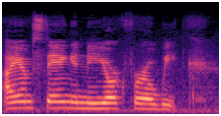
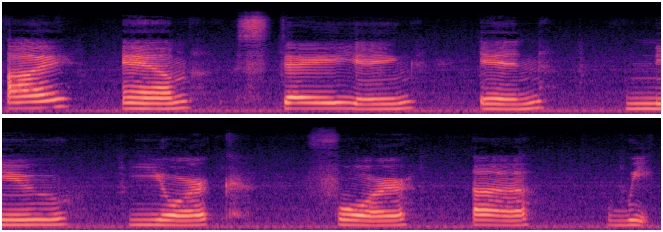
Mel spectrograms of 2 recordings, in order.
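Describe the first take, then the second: First: The sentence is spoken at normal, fast speed. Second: The sentence is spoken very slowly. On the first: "one more time at normal speed" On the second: "I'm gonna repeat it slowly first"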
